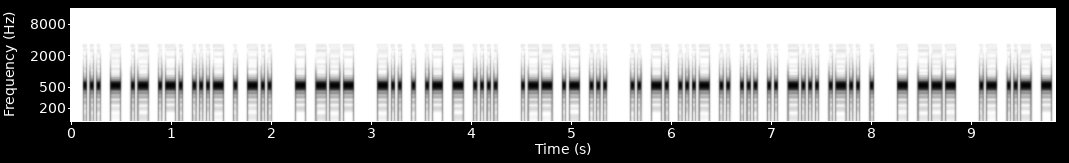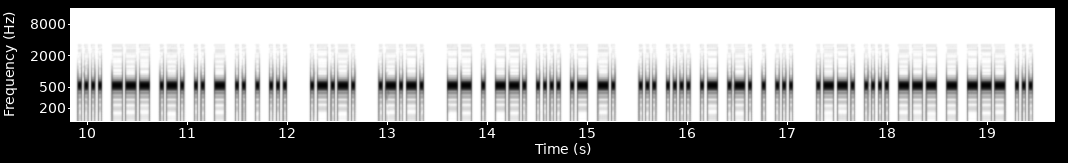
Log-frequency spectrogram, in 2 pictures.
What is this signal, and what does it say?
Morse code, heard as a keyed tone, about 36 wpm, 550 Hz. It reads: STARVED TO DEATH WAS INVISIBLE TO AUTHORITIES <AR> <AR> MEGHAN SHARES PHOTOS
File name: podcast / News headlines-1x-35x35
